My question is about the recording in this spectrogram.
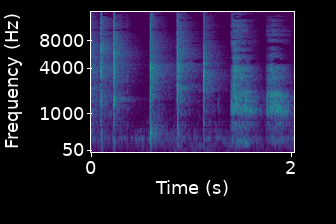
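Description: A person's hands clapping, about six sharp, unevenly spaced claps over the first second and a half. A breathy hiss from the voice follows near the end.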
